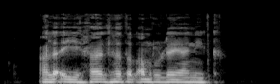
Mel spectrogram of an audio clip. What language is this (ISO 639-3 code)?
ara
